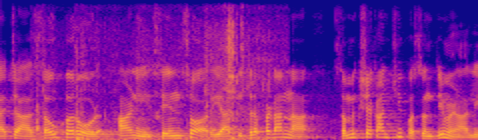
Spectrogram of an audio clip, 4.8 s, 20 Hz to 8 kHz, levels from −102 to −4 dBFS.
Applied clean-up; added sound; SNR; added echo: none; Squeak; 11 dB; none.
